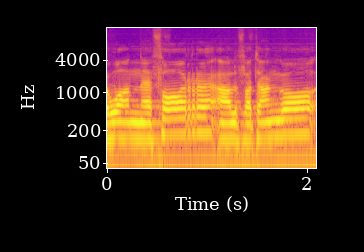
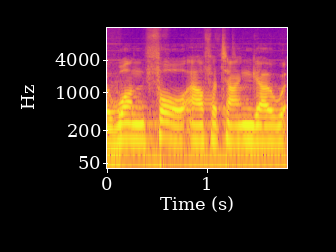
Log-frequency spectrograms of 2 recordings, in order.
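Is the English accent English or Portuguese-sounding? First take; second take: Portuguese-sounding; English. First: It is said with a Portuguese-style English accent. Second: It is said with a plain English accent.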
